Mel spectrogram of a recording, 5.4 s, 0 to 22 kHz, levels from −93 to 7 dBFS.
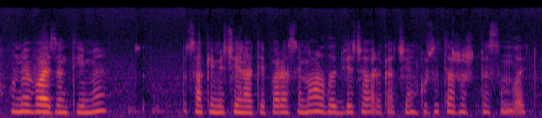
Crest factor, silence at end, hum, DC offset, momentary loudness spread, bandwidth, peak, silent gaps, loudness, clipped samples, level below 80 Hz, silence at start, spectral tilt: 22 dB; 0 s; none; under 0.1%; 16 LU; 16.5 kHz; -16 dBFS; none; -38 LUFS; under 0.1%; -72 dBFS; 0 s; -4.5 dB/octave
